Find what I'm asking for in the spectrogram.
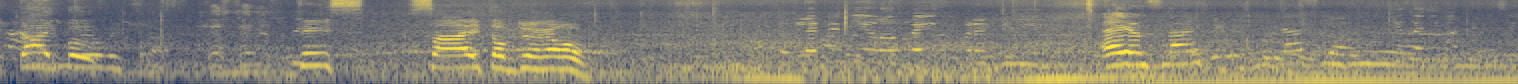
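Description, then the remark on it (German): Traffic noise from cars rushing past on a country road built by Roma prisoners, a low rushing rumble that swells in the second half, heard under people talking. “Auf der Landstraße, die die Gefangenen Roma gebaut haben, rauschen Autos entlang.”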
